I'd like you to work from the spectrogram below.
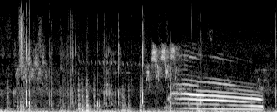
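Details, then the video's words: Willy Winston, a chatty male rescue cat visiting the docks, gives one long, drawn-out meow of nearly two seconds. The tone is steady and harmonic and sags slightly at the end. Earlier there are scattered outdoor clicks and knocks. "Chatty Cat visits the docks"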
